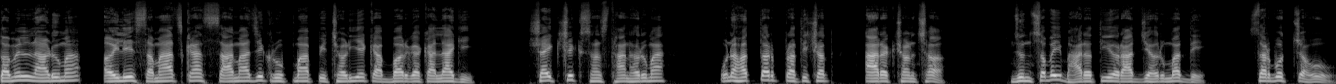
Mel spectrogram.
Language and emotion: Nepali, neutral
